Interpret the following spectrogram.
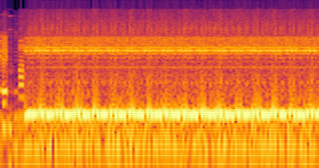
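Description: A loud, steady electronic buzzing tone held at one unchanging pitch, cutting in sharply a moment in after the cartoon soundtrack stops: a harsh synthetic sound effect laid over a video glitch edit.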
